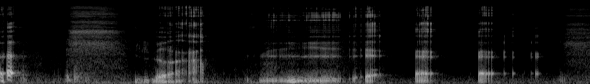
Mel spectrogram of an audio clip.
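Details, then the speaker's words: Deliberate, voluntary burping, including attempts to burp out names: a few low, rumbling throat sounds followed by short burping bursts in a small room. "what okay I'm being really Burpee today uh sorry"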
